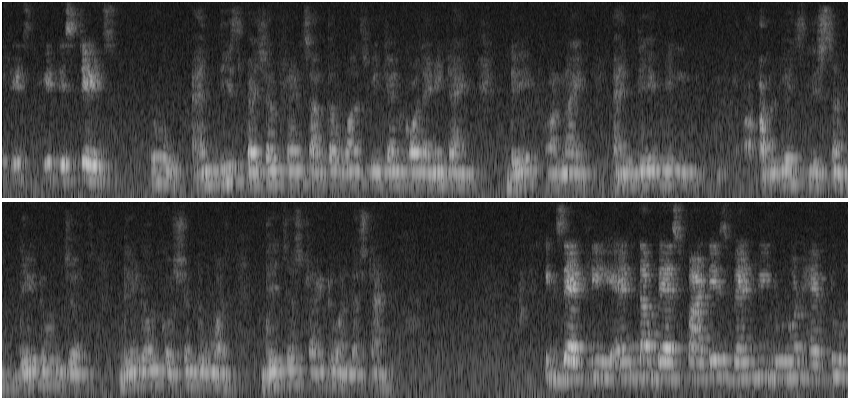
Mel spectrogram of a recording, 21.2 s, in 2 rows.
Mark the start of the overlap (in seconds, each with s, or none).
none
